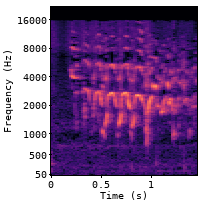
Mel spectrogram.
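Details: Cockatoo on a day when a sleet storm hit after sunny weather, giving a harsh, raspy squawking burst of about a second with a rough, chattering, noisy texture.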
